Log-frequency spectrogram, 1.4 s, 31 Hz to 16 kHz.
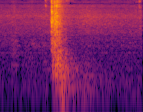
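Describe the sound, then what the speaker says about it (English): The trunk of a 1991 Cadillac Brougham pops open with a single short, solid thunk, close by over a low steady background. "Pop the trunk for you."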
